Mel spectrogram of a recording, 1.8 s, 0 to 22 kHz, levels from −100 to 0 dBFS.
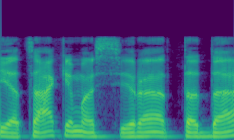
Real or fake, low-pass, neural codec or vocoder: fake; 7.2 kHz; codec, 16 kHz, 8 kbps, FreqCodec, larger model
